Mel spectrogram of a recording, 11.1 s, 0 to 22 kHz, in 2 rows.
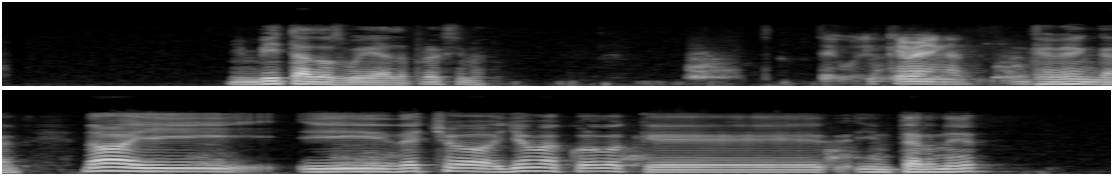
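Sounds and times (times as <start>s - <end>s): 
speech: 1.2s - 2.5s, 4.1s - 10.6s
dogs barking: 3.4s - 5.4s, 7.4s - 7.7s, 8.6s - 9.0s, 9.6s - 9.9s.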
